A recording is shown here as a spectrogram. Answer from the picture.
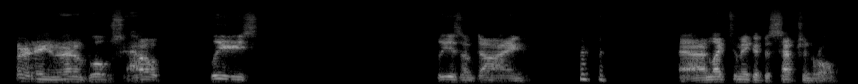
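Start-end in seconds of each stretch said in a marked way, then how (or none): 0.2-5.3 whimpering, pleading, slower. A player's character in a cell begs the guard close by for help, whimpering. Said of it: "say in like a whimpering voice".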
